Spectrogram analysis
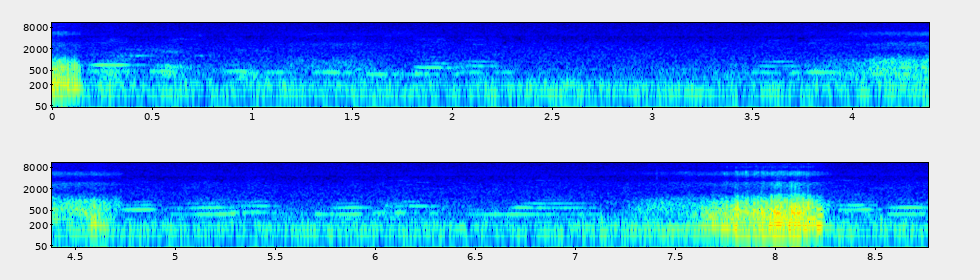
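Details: Dog snoring: two soft, rough snoring breaths about four seconds apart with faint room sounds between.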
